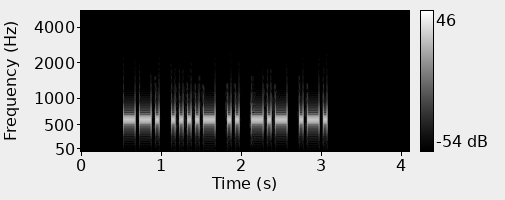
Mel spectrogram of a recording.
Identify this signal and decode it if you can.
Morse code, heard as a keyed tone, about 24 wpm, 600 Hz. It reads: G4IKR
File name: Callsigns-24wpm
